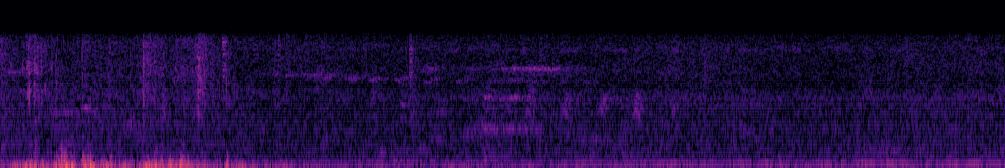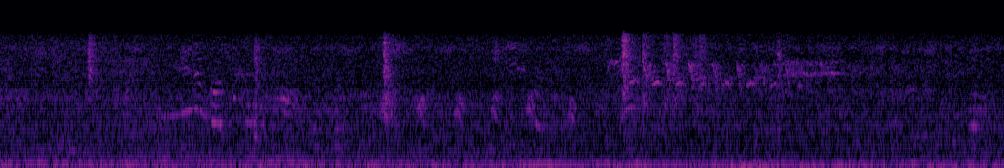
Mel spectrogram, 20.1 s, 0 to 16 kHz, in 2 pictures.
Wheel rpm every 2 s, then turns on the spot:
0, 0, 0, 0, 0, 0, 0, 0, 0, 0.
none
